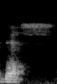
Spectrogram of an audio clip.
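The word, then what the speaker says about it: です: Okay, des. Okay. So bakit? Kasi may devoicing of u. We drop the sound of the u.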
